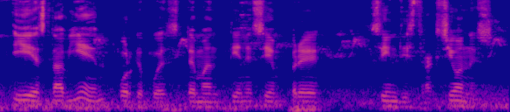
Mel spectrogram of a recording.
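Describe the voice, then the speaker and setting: Audible room echo surrounds a man speaking at a very slow pace. His voice sits fairly low and carries vocal fry. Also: ordinary pitch variation. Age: 30s. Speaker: vlogger and barber. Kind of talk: reflective vlog monologue.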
